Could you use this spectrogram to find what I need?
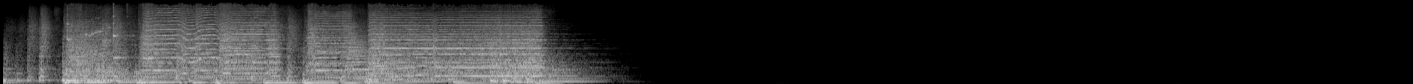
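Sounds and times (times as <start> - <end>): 
fast hard driving music: 0.0 - 6.1.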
